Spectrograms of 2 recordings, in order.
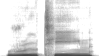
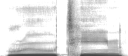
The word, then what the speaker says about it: routine: Routine. We spell this R-O-U-T-I-N-E. Routine. make sure that you're pronouncing that first vowel as oo, not row.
